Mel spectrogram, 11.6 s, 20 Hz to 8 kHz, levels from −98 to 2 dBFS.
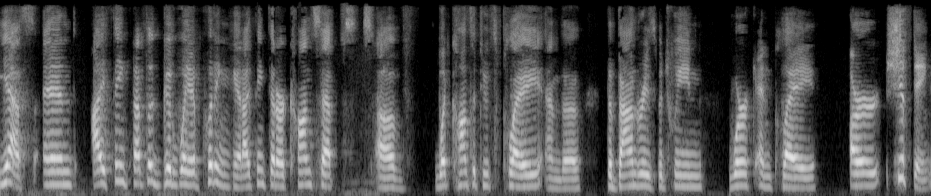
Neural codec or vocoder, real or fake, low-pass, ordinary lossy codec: none; real; 7.2 kHz; AAC, 32 kbps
